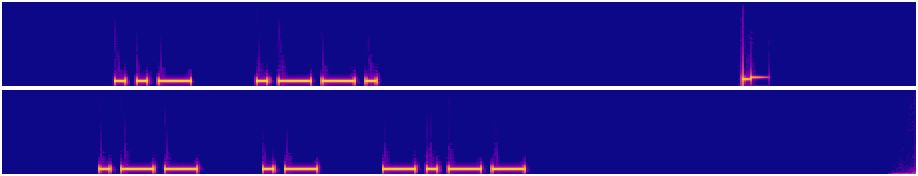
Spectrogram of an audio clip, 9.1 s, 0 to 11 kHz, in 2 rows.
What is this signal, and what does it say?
Morse code, heard as a keyed tone, about 22 wpm, spaced as for 16 wpm, 700 Hz. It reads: UP WAY
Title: 2x Character Spacing - Top 100 Words - 22wpm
